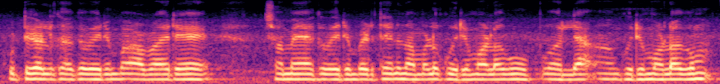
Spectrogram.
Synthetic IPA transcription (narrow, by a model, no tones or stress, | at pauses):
kuʈːiɣɐɭkɨokːe̞ʋɐɾumboːɐʋɐɾe | t͡ɕɐmɐjok̬ːe̞ʋɐɾumboeɽut̪ːɐːnɨnɐmːɐɭkuɾumoɭɐɣumupːuɐlːɐkuɾumoɭɐɣum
